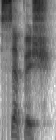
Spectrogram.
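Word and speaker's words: Țepeș: fact that Adrian tepe's last name is actually pronounced seppish according to the YouTubes and it translates to Impaler in Romanian a reference to count Vlad dracul also known as Vlad sepesh or Vlad the Impaler Bram Stoker Drew inspiration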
